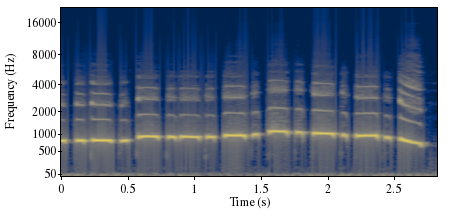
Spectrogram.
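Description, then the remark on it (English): A theme tune played on a slide whistle in short, bouncy detached notes, loud, the pitch edging upward before swooping down at the end. No one talks. “I have definitely done that on Swanny Whistle already, but I have officially run out of instruments.”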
